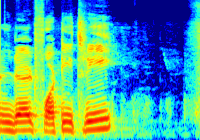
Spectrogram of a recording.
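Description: A man's voice speaking for about a second, then a short pause.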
